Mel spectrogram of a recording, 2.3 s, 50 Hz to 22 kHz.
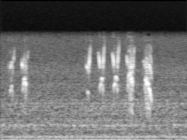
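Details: Eurasian eagle-owl nest in the Eifel, Germany, early morning of 8 April 2014 around 05:36, just after the first chick hatched; faint, thin high cheeps in short bursts over a steady low hum.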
